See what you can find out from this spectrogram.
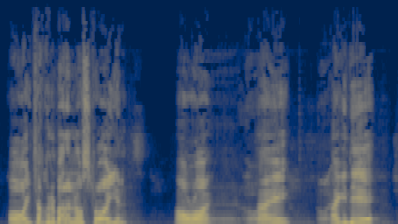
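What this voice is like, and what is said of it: Attempted Australian accent, sounds Canadian. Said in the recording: “Give me your best Australian accent right now. ... You're starting to get it. You're getting it. ... No, it's Canadian.”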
